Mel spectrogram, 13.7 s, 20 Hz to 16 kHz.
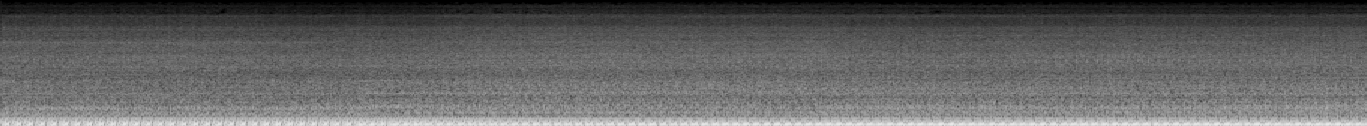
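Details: Nissan 300ZX just after installing new spark plugs and refitting the balance tube; a coil pack is slightly loose. Low idle with slightly uneven beat and occasional hitch, still stumbling; cause not confirmed (fuel injectors suggested).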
